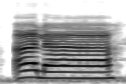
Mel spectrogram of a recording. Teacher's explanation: حروف مدہ کے بعد حمزہ دوسرے کلمے میں ہے تو مد منفصل، 4 الفی مد ہے، 4 الف کے برابر ہم نے اس کو کھینچ کر پڑھنا ہے۔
